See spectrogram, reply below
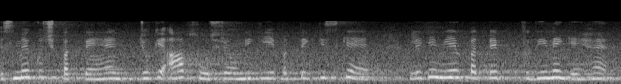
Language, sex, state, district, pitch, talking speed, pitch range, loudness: Hindi, female, Uttarakhand, Tehri Garhwal, 285 Hz, 185 wpm, 265-305 Hz, -15 LUFS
